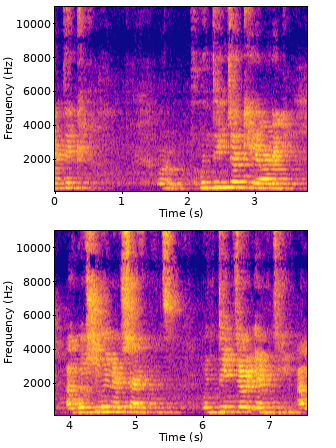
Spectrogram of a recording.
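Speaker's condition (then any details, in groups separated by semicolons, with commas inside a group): Spastic quadriplegic cerebral palsy; spastic quadriplegic, affects balance, all limbs, coordination; diagnosed at 15 months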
